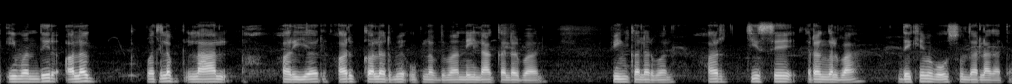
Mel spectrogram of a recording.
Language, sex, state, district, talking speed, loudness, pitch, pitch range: Bhojpuri, male, Uttar Pradesh, Ghazipur, 160 wpm, -17 LUFS, 125 Hz, 115-130 Hz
